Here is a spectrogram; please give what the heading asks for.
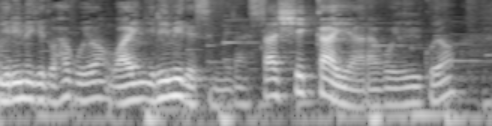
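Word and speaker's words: Sassicaia: 사시카이아라고 읽고요.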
